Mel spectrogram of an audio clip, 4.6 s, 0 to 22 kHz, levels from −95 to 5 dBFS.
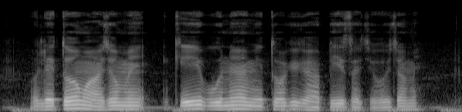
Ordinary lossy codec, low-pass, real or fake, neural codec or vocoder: none; 14.4 kHz; real; none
